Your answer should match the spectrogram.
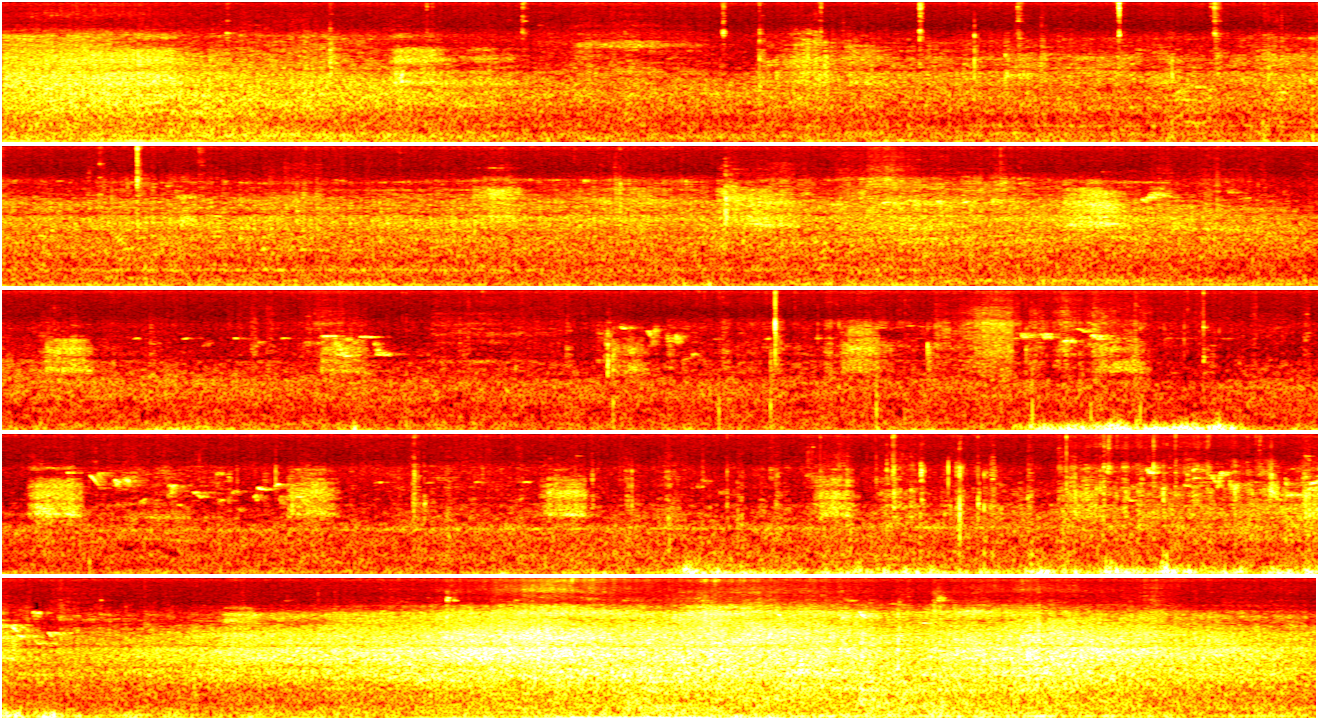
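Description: Construction-site din heard from a distance, with scattered metal clanks and knocks in the middle. Wind buffets the microphone in gusts, briefly about two-thirds of the way through and again through the last few seconds.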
